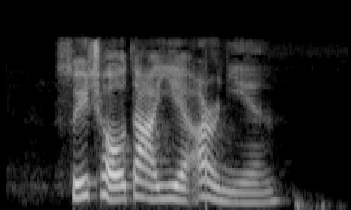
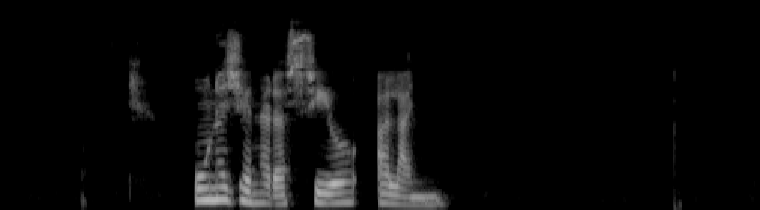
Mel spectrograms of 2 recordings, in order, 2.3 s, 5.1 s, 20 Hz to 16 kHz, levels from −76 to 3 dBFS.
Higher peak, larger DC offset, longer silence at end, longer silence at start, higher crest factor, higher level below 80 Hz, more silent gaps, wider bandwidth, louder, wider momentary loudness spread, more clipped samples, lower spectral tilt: first, -2 dBFS vs -14 dBFS; neither; second, 0.35 s vs 2.1 s; second, 0.4 s vs 0.85 s; about the same, 20 dB vs 20 dB; first, -62 dBFS vs -82 dBFS; neither; second, 8.4 kHz vs 11 kHz; first, -20 LUFS vs -28 LUFS; second, 15 LU vs 22 LU; neither; second, -2.5 dB/octave vs -4 dB/octave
